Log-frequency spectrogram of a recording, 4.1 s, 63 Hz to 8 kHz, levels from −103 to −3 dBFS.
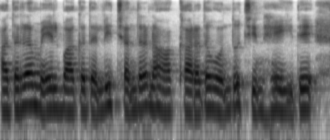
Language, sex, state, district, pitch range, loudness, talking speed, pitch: Kannada, female, Karnataka, Bangalore, 175-190 Hz, -15 LUFS, 100 wpm, 180 Hz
